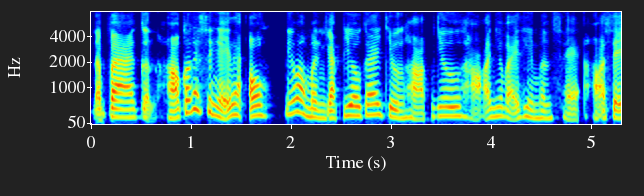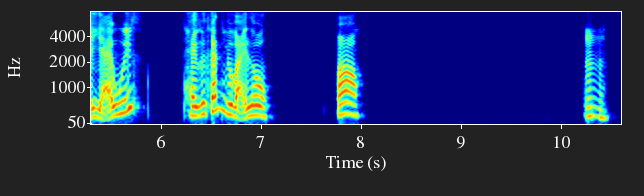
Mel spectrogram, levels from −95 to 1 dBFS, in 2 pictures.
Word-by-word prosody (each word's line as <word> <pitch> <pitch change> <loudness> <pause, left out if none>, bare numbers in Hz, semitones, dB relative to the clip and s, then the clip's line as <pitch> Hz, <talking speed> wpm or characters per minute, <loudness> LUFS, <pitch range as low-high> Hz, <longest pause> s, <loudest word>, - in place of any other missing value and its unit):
nó, - - -3
và 210 -2 +5
c - - -22 0.3
họ - - +4
có 330 - +2
cái 425 - +2
suy 360 -2 -2
nghĩ 225 - 0
là, 270 - 0
ô, 255 +3 +4 0.2
nếu 320 +4 -3
mà 335 - +4
mình 215 -6 -3
gặp 190 0 0
vô 255 0 +3
cái 275 +1 0
trường 225 -8 -2
hợp 160 -5 -3
như 240 +1 -2
họ 225 -3 -7
như 235 +1 -6
vậy 205 - -5
thì 230 - -5
mình 185 -1 -8
sẽ - - -10
họ - - -4
sẽ - - -1
giải - - +1
quyết 335 - +3 0.5
theo 250 -1 +4
cái 290 - +1
cách 370 +2 +4
như 275 -7 +3
vậy 235 - +3
luôn, 255 -1 +4 0.7
phải 280 - +6
hông? 275 -2 +2 2.2
Ừm. 230 -4 -8
245 Hz, 215 wpm, -24 LUFS, 215-275 Hz, 2.2 s, phải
